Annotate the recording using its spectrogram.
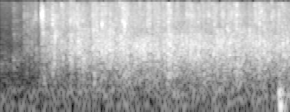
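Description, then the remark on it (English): A live audience applauds to vote on which science news item they think is fiction, a dense, steady wash of many hands clapping at once, fairly loud and sustained for the full few seconds with no voices standing out. “coli is fiction, applaud.”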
